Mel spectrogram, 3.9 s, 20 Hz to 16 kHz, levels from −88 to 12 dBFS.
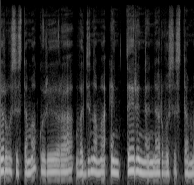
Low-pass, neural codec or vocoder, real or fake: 14.4 kHz; none; real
